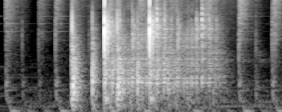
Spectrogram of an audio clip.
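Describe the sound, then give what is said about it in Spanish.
Dice clatter and tumble across a hard tabletop in an opposed strength roll during a game, a few sharp clicks followed by a rapid rattling burst that settles quickly, fairly loud with no voices. “Tiras tú y tiro yo.”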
